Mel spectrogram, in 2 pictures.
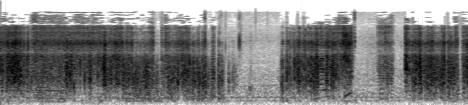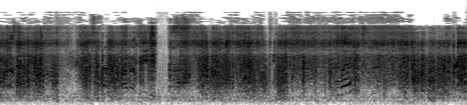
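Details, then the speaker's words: FM tuner being tuned: a loud, irregular crackling hiss with sudden dropouts as the dial moves, caused by oxidized, green-corroded contacts in the tuning condenser that intermittently lose ground; cleaning is the fix. "so that scary noise that you're hearing is due to oxidation of the tuning contacts inside of the condenser assembly of a tuner"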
